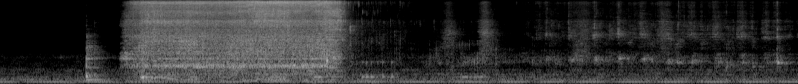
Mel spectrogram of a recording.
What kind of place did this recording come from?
restroom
